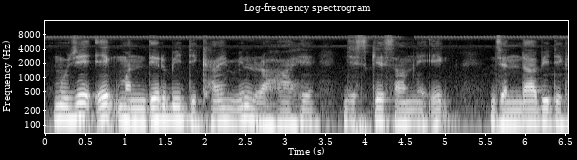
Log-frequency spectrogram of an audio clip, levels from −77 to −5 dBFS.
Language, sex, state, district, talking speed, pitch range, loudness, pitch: Hindi, male, Arunachal Pradesh, Lower Dibang Valley, 130 wpm, 100-115 Hz, -16 LUFS, 105 Hz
